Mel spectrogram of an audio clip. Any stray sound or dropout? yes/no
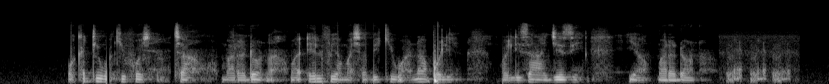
yes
